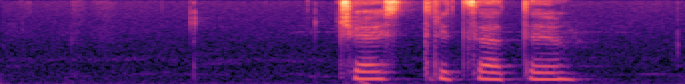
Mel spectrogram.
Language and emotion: Russian, neutral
